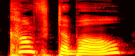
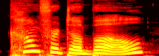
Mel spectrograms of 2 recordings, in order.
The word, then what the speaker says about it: comfortable: move on to comfortable this word is pronounced comfortable in American English and comfortable in British English let's listen to an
